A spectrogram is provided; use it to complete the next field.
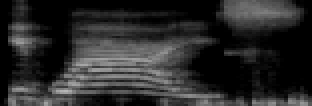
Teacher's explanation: O U é semivogal, o A é vogal, o I é semivogal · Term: tritongo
